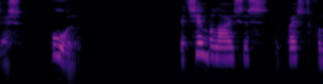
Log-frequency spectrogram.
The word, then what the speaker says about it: Coll: The name is pronounced as cool.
